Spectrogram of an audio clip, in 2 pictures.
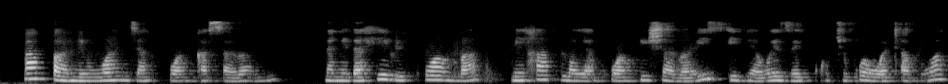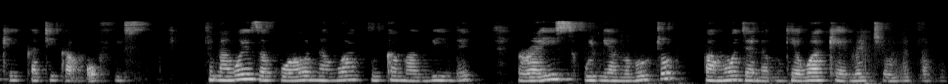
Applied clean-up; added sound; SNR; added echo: neural mask model DeepFilterNet 3.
